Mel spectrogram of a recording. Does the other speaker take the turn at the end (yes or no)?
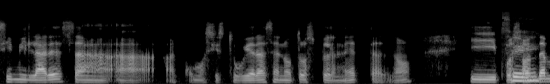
no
